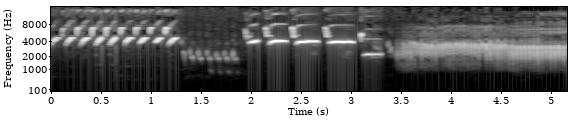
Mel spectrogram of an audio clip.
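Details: White canary training song: fast repeated high chirps, a soft low trill, bright flat whistles, then a long, even buzzy roll.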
